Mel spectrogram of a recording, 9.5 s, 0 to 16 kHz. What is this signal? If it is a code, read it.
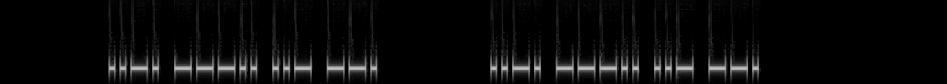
Morse code, heard as a keyed tone, about 22 wpm, 700 Hz. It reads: F8UG F8UG
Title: DXCC-100 Call Signs - 4 Characters - Repeated 2x - 22wpm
